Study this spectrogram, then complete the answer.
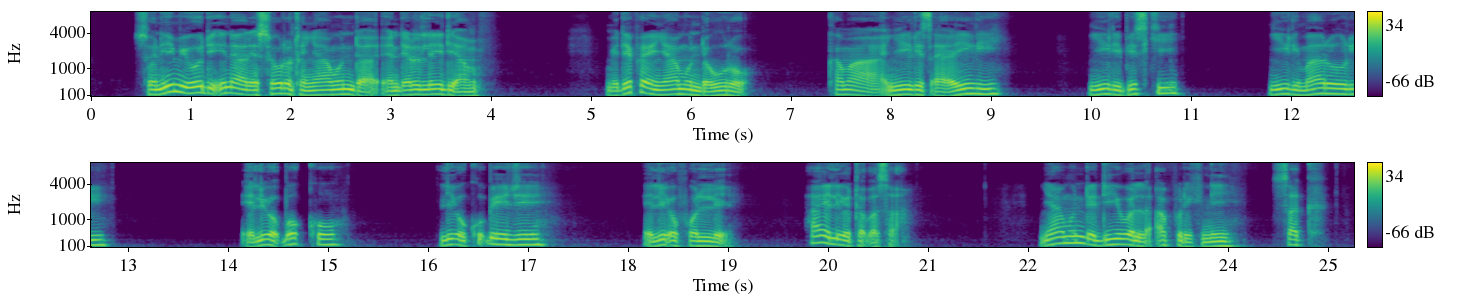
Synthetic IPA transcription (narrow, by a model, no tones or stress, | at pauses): sonimiwodiʔinaɾɛsɔɾɔtaɲaːmunda̰ʔɛ̰ndɛɾlejdiam | midɛpajɲaːmundawuɾɔ̰ | kʰama̰ɲiːɾisʼaiɾi | ɲiːɾibiski | ɲiːɾimaɾoɾi | ʔɛliʔɔɓɔkʰːɔ | liʔɔkʰuɓɛd͡ʒɛ | ʔɛ̰liʔɔpʰɔlːɛ̰ | haɛliɔtaɓa̰sa̰ | ɲamundadiːwala̰fɾikni | sak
